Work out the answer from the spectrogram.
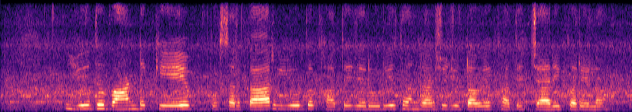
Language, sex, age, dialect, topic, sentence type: Bhojpuri, female, 18-24, Southern / Standard, banking, statement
